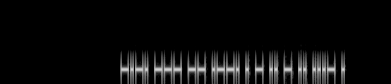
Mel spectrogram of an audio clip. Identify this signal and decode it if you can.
Morse code, heard as a keyed tone, about 48 wpm, 700 Hz. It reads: COMPETITIVE
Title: Top 1001-1250 Words 50wpm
